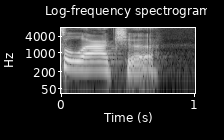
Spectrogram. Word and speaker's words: Appalachia: And it's pronounced Appalachia, not that other way people say it.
